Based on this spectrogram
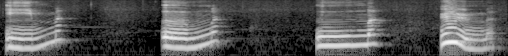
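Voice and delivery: each suffix spoken alone and clearly, with a pause between; suffixes said one by one. Shown as a demonstration. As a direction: say ایم، ام، اوم، اوم as separate crisp sounds. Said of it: "پسوند". (پسوندها را جدا و شمرده بگو)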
